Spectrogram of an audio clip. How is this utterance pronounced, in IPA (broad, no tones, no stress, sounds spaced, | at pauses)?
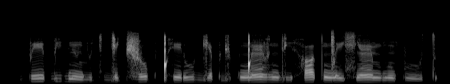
p e ɓ i ɡ ɾʲ ũ ʎ o c ɟ æ c ʐ o p ǃʰ e ɾ u ɡʲ æ p ɡʲ u p ŋ͡ǃ æ̃ v n d i h ɒ t ŋ͡ǀ e ɕ æ̃ m b ũ p u t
